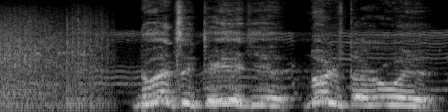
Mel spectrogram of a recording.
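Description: A man speaks with animation in a cartoonish voice.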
